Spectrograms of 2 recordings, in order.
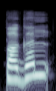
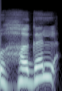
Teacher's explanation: ಇನ್ನೊಂದು ದೊಡ್ಡ ಬದಲಾವಣೆ ಅಂತ ಹೇಳ್ತಾರಲ್ಲ, ಪ ಕಾರ ಹ ಕಾರ ಆಗಿದ್ದು.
